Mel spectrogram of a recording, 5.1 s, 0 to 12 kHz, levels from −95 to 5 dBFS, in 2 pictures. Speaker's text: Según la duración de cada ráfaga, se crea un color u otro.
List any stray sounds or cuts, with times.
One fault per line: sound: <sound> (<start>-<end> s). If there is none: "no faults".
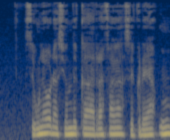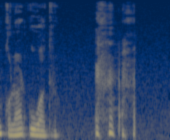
sound: laugh (4.0-4.6 s)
